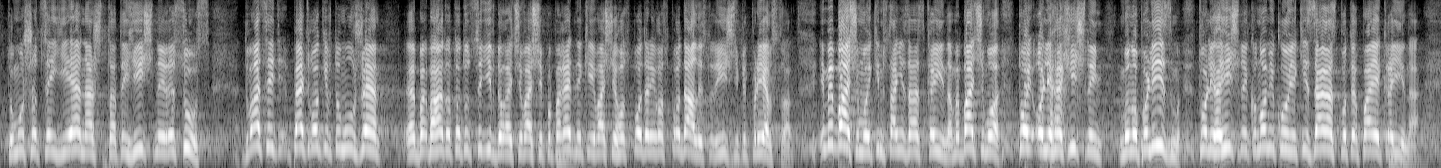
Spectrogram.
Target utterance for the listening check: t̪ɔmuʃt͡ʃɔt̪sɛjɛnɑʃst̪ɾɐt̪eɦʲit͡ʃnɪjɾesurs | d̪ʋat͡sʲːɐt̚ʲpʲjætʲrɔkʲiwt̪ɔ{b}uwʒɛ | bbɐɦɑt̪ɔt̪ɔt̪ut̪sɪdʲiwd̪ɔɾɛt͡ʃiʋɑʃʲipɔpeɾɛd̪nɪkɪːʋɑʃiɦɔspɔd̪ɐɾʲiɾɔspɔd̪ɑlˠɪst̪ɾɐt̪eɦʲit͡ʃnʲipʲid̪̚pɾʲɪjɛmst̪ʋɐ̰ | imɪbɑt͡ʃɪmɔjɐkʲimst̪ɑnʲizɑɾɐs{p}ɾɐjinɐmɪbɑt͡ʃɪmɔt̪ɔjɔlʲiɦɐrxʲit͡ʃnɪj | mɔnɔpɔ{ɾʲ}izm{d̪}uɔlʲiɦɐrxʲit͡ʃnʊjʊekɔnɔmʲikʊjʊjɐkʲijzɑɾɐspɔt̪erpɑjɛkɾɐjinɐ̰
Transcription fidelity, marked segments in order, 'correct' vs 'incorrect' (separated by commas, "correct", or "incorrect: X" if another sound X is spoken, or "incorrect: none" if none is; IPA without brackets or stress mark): incorrect: m, incorrect: k, incorrect: lʲ, incorrect: t̪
